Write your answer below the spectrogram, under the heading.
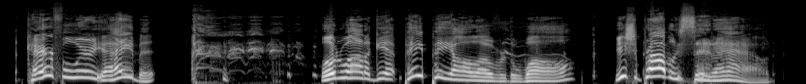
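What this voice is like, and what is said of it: Imitates another person's voice. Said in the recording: “There's like 90% Harry Carey and 10% Hank Hill. ... my Hank is slipping in everything now ... 80% Harry Carey, 10% Hank Hill, and 10% Will Ferrell's Harry Carey impersonation”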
